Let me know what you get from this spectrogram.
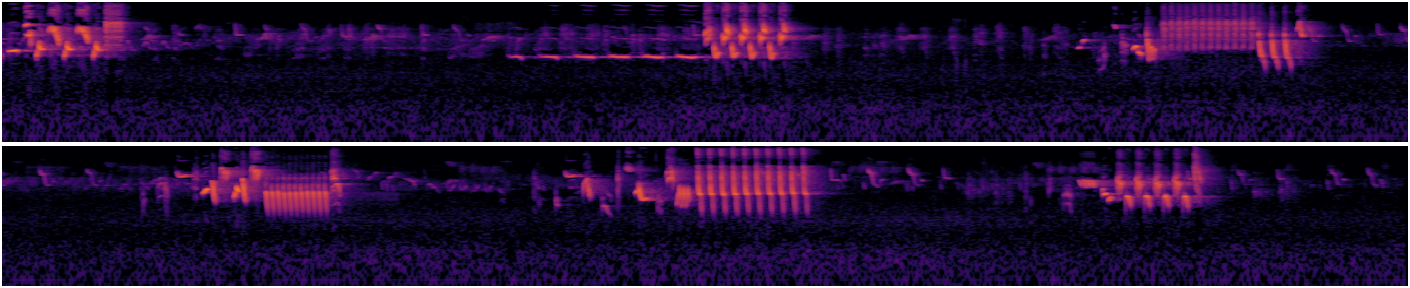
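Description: A songbird singing six short phrases, each a quick run of high notes ending in a rapid trill, with pauses of a few seconds between them.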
